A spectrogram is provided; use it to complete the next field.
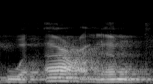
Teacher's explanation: حمزہ اقصی حلق سے ادا ہوگا اور عین وسط حلق سے ادا ہوگا. · عین وسط حلق سے ادا ہوگا. عین ساکن ہے، اس پہ اظہار ہوگا.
